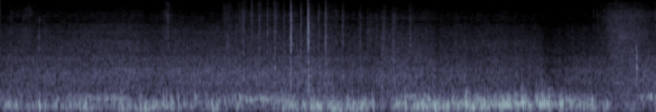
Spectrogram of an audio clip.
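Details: Feral pigeons courting in Mannheim, Germany: low, soft, rolling coos, with a few faint clicks and steady wind noise throughout.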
